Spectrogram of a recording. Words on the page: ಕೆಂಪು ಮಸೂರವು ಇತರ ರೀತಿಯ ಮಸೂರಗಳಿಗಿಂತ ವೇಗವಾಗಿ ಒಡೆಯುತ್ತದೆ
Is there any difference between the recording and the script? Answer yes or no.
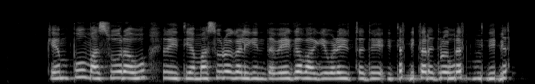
yes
